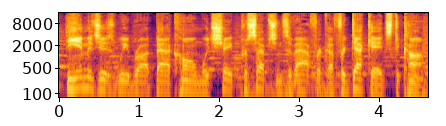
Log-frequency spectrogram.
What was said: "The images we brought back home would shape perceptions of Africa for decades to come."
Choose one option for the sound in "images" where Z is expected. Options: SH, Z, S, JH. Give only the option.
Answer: Z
